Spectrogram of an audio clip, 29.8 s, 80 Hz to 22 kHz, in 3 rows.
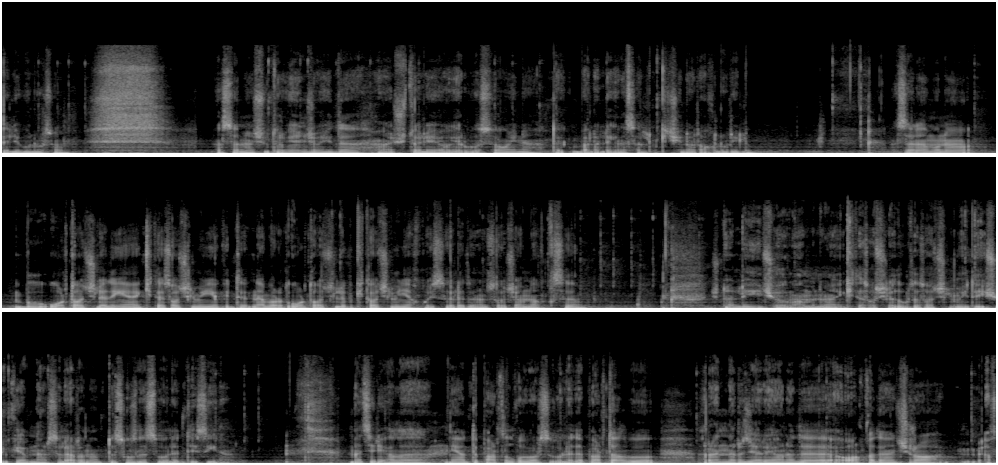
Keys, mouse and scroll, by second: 0.7 middle click, 1.2 scroll down 1, 1.3 middle click, 2.1-2.9 scroll down 1, 2.9 click, 4.1-4.7 middle drag, 4.7-5.2 scroll up 1, 5.2 middle drag, 5.4 scroll down 1, 5.6-7.1 middle drag, 7.1-8.8 drag, 8.8-9.3 scroll up 5, 9.3-12.4 middle drag, 13.7 click, 15.1-15.7 middle drag, 15.7-16.2 scroll down 4, 16.2-16.6 middle drag, 16.6 scroll up 2, 16.7-17.3 middle drag, 17.3-17.7 scroll up 1, 17.7-19.9 middle drag, 19.9 click, 21.2 scroll down 3, 21.2-22.4 middle drag, 22.4 scroll down 1, 22.6-25.7 middle drag, 25.7 scroll up 2, 26.1 z, 27.2-28.3 middle drag, 28.3 click, 28.9 scroll down 1, 29.2-29.8 middle drag.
